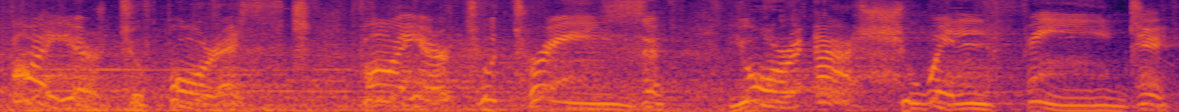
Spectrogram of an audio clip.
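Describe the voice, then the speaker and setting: A woman voicing an ancient, wrathful spirit of forest and river in a fantasy game, speaking archaic riddles in incantations that often sink into breathy whispers. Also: sits high, lively intonation, very slow, heavily acted. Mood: raging, menacing. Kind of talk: dramatic fantasy game acting. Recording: loud cinematic music behind.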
